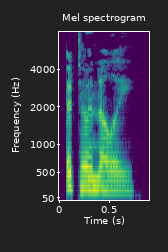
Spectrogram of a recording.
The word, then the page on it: atonally: British English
